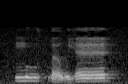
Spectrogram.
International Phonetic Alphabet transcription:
n̪ uː˥ t̚ l ɐ˨˩ w j ɛː˥

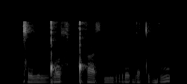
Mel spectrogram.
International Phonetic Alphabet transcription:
ǀ e l i ŋ͡ǃ ɔ s ǃʰ a s nʲ ɯ r ɤ ɡ a t o ɡ u

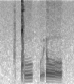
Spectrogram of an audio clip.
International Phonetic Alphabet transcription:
ǃ u kʷ ḭ ɽ o

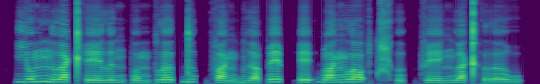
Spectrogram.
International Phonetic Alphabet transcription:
j o˦˥ m n u˧ a̯ kʰ eː˧ l ɯ˧ ŋ p o˨˩ m p l ɤː˦˥ t̚ d u˥˩ k̚ f a˨˩ ŋ b ɯ˨˩ a̯ p eː˦˥ p̚ ʔ e˦˥ ʔ b a˦˥ ŋ l ɔ˦˥ ʔ t͡ɕʰ u˨˩ k̚ f eː˧ ŋ u˧ a̯ kʰ r ɤː˧ w

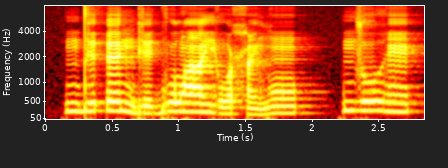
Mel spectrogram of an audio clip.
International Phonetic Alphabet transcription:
n d ɪ˦ ʔ ɛ˦ ŋ ɡ e˨ ɡ u˦ lˠ ã˦ j o˨ ħ ẽ˨ ɡ õ˦ | n z o˦ ɦ ẽ˦

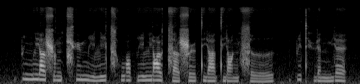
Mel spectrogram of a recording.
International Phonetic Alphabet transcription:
p i˥ ŋ l j ä˥˩ ʂ ʊ˧˥ ŋ t͡ɕʰ y˥ m i˨˩ l i˥ t͡sʰ w ɔ˥˩ p i˥ l j ɑ˥˩ ʊ̯ t͡s ä˨˩ ʂ ɻ̩˧˥ t̪ j ä˧˥ t̪ j ɑ˧˥ ŋ s ɹ̩˨˩˦ | p i˥˩ t̪ʰ ɥ ɛ˨˩ n m j ɛ˥˩

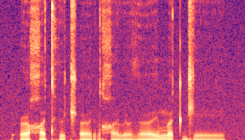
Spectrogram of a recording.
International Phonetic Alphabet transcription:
ʔ ə˞˧ χ ə˧ tʰ ɨ˧ t͡ʃʼ œː˨ r χ əː˨ l ə˞˨ ð œː˨˦ ɪ̯ m œ˧ t d͡ʒ eː˨

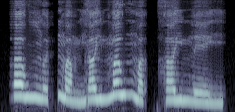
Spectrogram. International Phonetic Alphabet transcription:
ɐ˧ w ŋ ɵ˨˥ t̚ m ɐ˨˩ m j ɐ˧ j m ɐ˥ w m ɐ˨ k̚ h ɐ˧ j m e˨˩ j

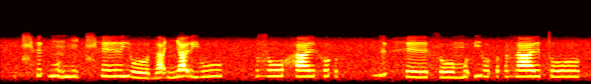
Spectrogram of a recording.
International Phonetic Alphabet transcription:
t͡ɕʰ ɪ˦ ʔ ɡ ũ˦˨ ɡ ĩ˦˨ t͡ɕʰ e˦ ɪ̯ j o˨ ʊ̯ d ä̰˦˨ ɲ a̰˦˨ ɪ̯ j u˦ | z o˦ h a˦ ɪ̯ h ʊ˦ ʔ | ɡ ɪ˦ ʔ h e˨ ɪ̯ sʰ o˨ m ʊ˦ ʔ j ʊ˦ ʔ | z a˦ ɪ̯ t o˦ ʊ̯

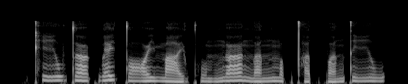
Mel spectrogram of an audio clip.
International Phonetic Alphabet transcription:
kʰ iː˧ w t̪ œː˧ k̚ l e˥ j t̪ ɔː˨˧ j m aː˨˩ j kʷʰ ɐ˨ m n̪ œː˥ n̪ ɐ˨˥ n m ɐ˧ p̚ t̪ʰ ɐ˨˥ t̚ p ɐ˨˥ n t̪ iː˥ w

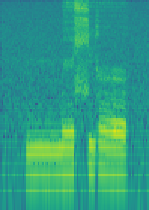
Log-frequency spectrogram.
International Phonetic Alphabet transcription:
mː e ɬ j ə˞

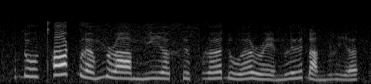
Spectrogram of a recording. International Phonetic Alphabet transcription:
ɗ o˧ t̪ʰ a˦˥ k̚ l ə˨˩˦ m ɹ a˨˩ m j i˨˩ ə̯ x ɨ˨˩ p̚ ɣ əː˧˥ ɗ u˨˩˦ ə̯ ɹ e˨˩˨ m l ɨ˧˥ ɗ a˨˩˨ n v i˨˩˨ ə̯

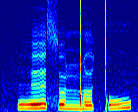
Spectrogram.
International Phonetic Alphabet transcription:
ɦ ɛ s œ ŋ͡ǃ ɐ ǃ o

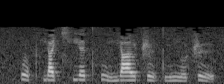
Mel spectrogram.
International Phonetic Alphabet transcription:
p ɤ˥˩ pʰ j ä˥ t͡ɕʰ j ɛ˥ t̪ʰ u˥˩ m j ɑ˥ ʊ̯ ʈ͡ʂ ɻ̩˥˩ t̪ i˧˥ n̪ u˧˥ ʈ͡ʂ ɻ̩˥˩

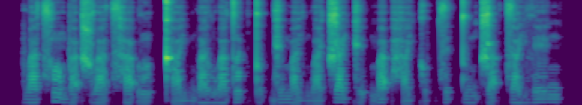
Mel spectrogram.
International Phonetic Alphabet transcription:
p w a˧ t͡sʰ ɔ̃˥˧ b a˨ ʔ ɕ w a˨˩ t͡sʰ a˨ ʔ l ɔ̃˨ t̚ kʰ a˨˩ j m w a˧ l w a˧ t̪ ã˦ k̚ t̪ ɔ˨ t̚ ɡ e˧ m a˨˩ j n̪ w a˨˩ t͡ɕ a˦ j k e˨ ʔ m a˦ ʔ h a˨˩ j k o˨ p̚ t͡s e˦ t̚ t̪ u˧ m t͡ɕ a˨ ʔ t͡s a˧ j l e˦ ŋ

